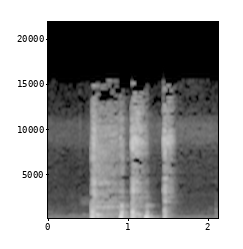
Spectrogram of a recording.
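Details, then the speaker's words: A person with a dry cough since the previous night, no phlegm, painful throat, gives three short, harsh, dry coughs in quick succession with no wet or rattling sound. "batuk kering itu emang sakit banget di tenggorokan lebih baik tuh ya lebih baik jangan batuk sih"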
